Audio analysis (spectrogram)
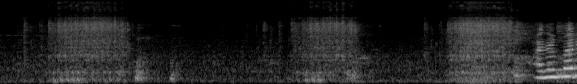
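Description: A sewing machine stitches a blouse seam in three steady whirring bursts separated by short pauses, with faint handling noises between runs.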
